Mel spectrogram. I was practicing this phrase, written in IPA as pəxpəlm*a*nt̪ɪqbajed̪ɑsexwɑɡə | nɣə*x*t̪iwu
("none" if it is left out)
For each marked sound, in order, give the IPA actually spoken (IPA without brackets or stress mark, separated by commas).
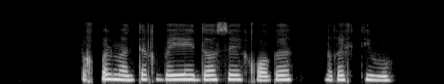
a, x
